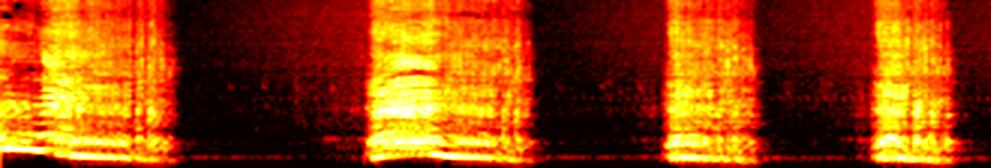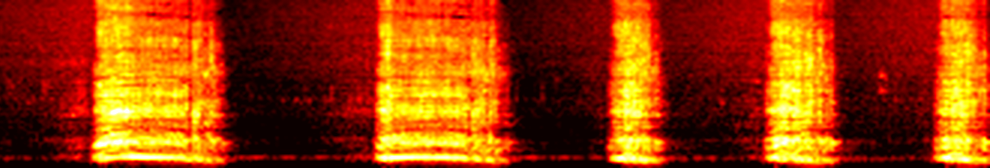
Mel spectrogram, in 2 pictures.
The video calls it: Male lion ROARS!!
